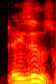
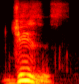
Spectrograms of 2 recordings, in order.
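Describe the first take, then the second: First: "Jesus" as Spanish hay-ZOOS; Spanish pronunciation. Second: "Jesus" as plain English JEE-zus; English pronunciation. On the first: Actor offers the star another version, "Jesus" as Spanish hay-ZOOS. Gives name in both pronunciations. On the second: Actor answers the star asking his name, "Jesus" as English JEE-zus. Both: Retold or imitated.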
